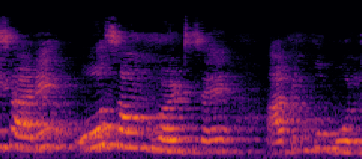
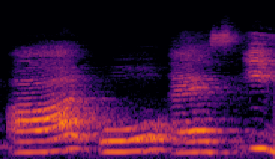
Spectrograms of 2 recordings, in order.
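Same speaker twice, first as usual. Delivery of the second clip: slow spelling; 4 semitones lower, much slower than usual. Shown as a demonstration. Teacher spelling rose for pupils, very slow. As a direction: spell आर ओ एस ई extremely slowly. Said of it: "तो क्या बन गया ये".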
